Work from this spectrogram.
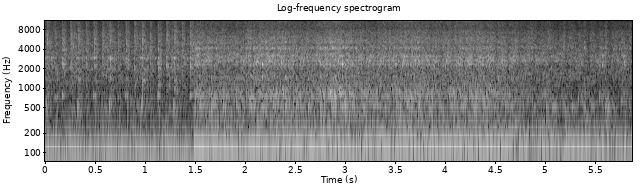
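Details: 1969 Buick Wildcat V8, barn-stored 26 years since 1998, at idle after revival: a deep rumble with a fast, uneven tapping over it that sounds like knock but is a loose fender rattling.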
